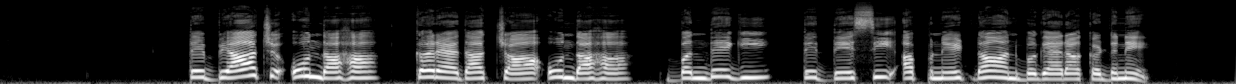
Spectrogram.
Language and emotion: Dogri, neutral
